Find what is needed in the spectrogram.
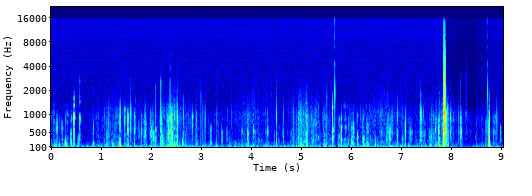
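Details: Gurgling and popping bowel sounds (borborygmi) with a few louder pops, stomach rumbling after eating pizza; normal digestive sounds.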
